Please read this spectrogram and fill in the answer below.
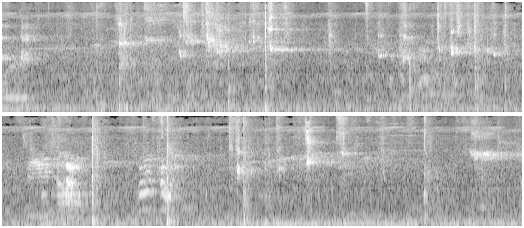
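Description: Basketball bouncing on an outdoor hard court during a pickup game: irregular sharp thuds of the ball, with players' voices calling out between them.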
